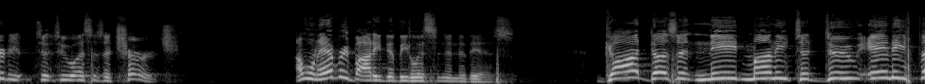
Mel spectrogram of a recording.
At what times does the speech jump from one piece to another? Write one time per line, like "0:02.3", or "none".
none

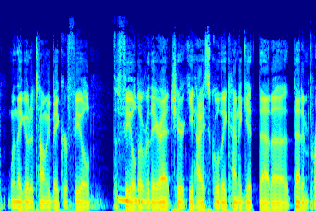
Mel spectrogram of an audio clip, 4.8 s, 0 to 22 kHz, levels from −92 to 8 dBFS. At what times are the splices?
0:01.7

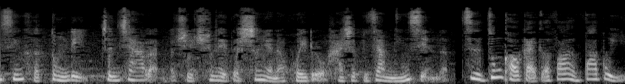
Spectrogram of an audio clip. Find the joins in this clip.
0:04.5

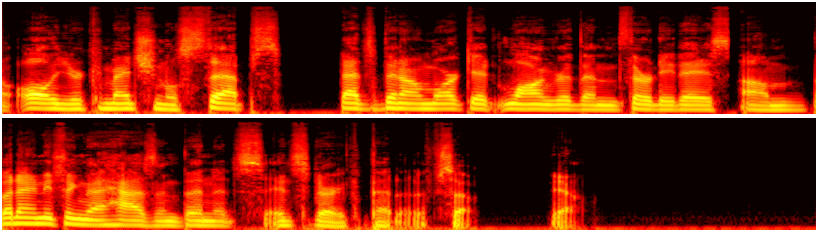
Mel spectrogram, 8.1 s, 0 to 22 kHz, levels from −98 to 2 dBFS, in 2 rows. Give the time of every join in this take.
0:03.6

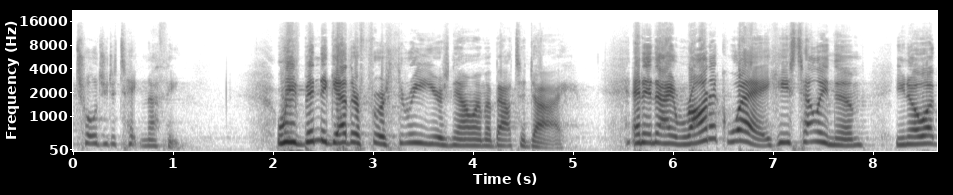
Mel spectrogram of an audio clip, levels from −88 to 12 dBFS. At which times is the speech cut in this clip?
none

